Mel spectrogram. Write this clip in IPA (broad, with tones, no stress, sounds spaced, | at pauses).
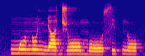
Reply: m ɔ̃˧ n ɔ̃˧ ɲ a˧ d͡ʒ oː˧ m oː˨ s i˧ p n o˧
